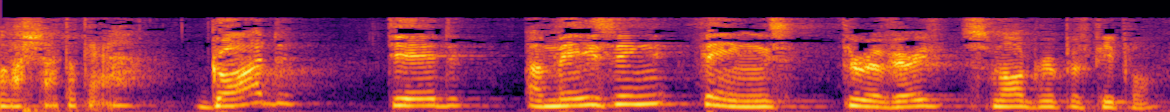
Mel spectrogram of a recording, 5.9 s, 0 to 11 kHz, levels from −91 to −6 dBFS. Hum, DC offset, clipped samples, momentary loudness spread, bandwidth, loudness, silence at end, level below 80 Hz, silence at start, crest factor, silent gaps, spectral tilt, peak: none; under 0.1%; under 0.1%; 10 LU; 6.6 kHz; -16 LUFS; 0.05 s; -48 dBFS; 0 s; 16 dB; none; -4 dB/octave; 0 dBFS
